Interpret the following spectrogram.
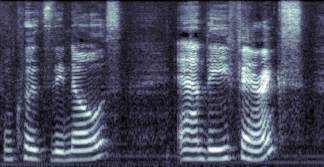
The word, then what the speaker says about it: pharynx: Now remember, pharynx, it's inx, Y and X, not NYX. It's not pharynx, it's pharynx. That's a common mistake that people make when they pronounce it and actually spell it.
